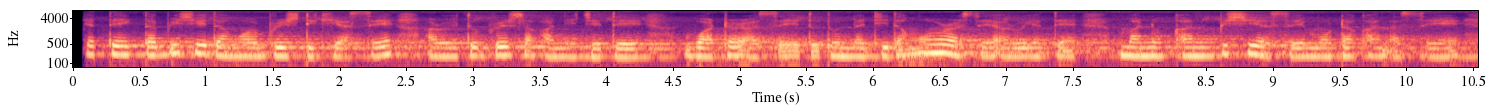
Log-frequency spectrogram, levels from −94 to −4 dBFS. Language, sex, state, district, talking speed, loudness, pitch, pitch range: Nagamese, female, Nagaland, Dimapur, 165 wpm, -16 LUFS, 195 Hz, 185-205 Hz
